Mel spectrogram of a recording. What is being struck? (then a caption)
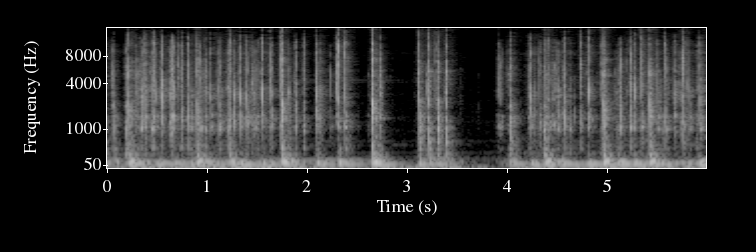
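Mechanical keyboard with plastic keycaps. A compact white Ducky Miya Pro mechanical keyboard with white plastic keycaps and Cherry MX Red switches, typed on continuously with the fingertips of both hands. Rapid, bright plastic clacks and taps ride over a low thock from each keypress, with two brief pauses near the middle before the typing resumes.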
